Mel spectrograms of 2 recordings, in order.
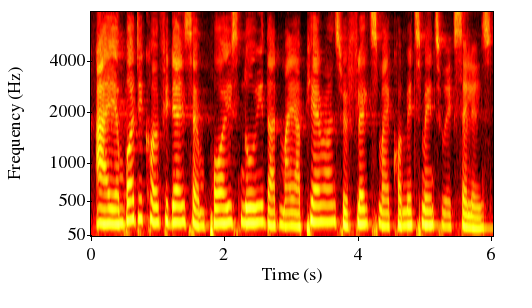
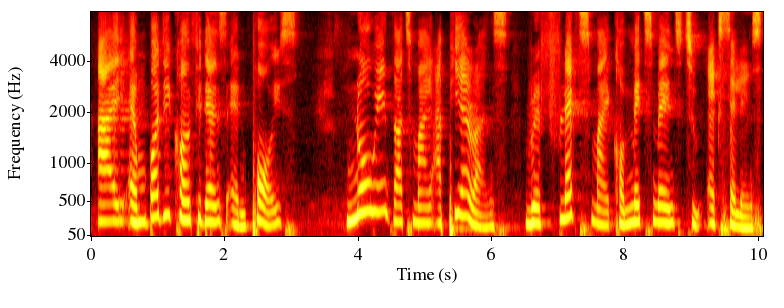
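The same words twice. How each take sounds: First: It runs on without a pause after poise. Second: There is a clear pause after poise.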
